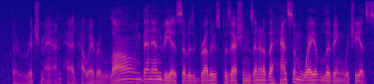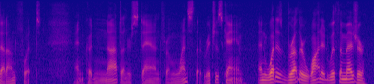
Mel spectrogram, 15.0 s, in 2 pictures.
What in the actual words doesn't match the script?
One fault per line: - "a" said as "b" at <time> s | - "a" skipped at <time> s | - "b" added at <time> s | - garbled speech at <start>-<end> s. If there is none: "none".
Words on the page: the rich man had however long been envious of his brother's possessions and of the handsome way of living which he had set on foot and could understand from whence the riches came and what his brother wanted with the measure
- "not" added at 9.3 s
